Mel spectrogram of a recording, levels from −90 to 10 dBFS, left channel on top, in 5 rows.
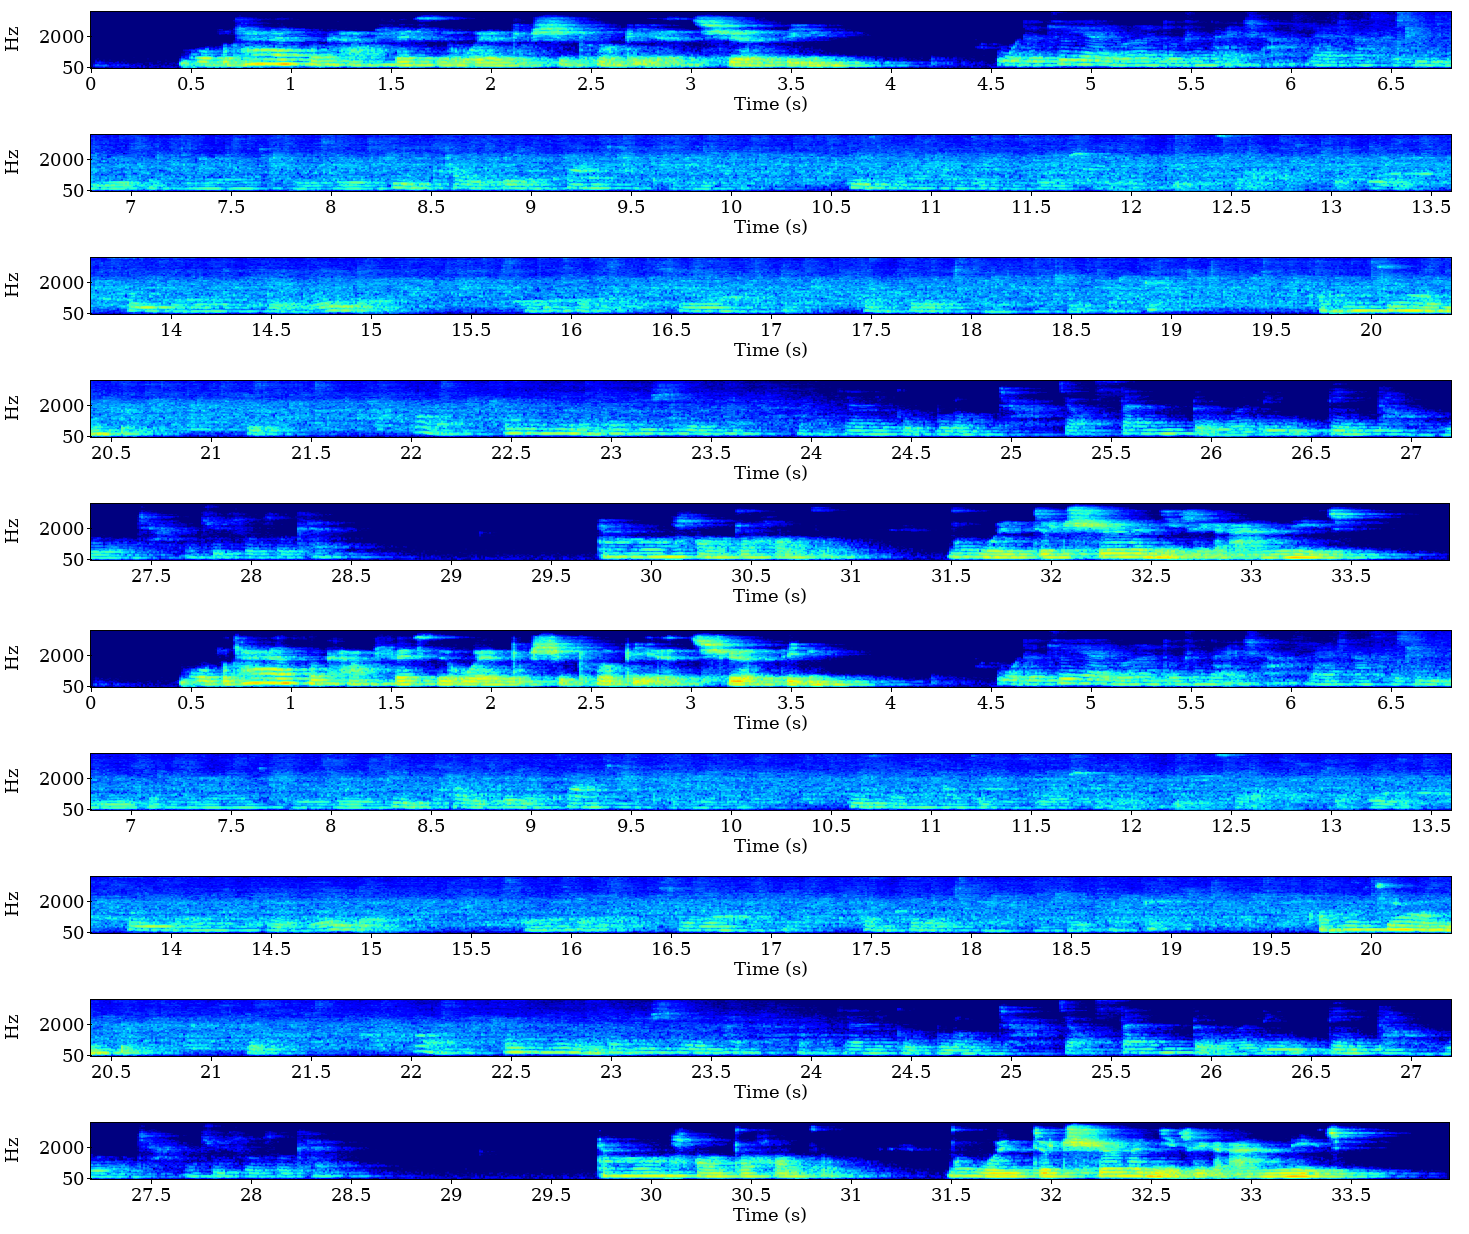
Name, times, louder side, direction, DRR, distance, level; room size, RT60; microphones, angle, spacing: voice 1, 0.4-3.7 19.8-20.4 29.7-30.9 31.5-33.5, right 3 dB, 70° right, 5 dB, 0.5 m, -30 dB
voice 2, 4.5-10.1 10.6-13.4 13.7-15.1 15.7-17.1 17.5-19.0 21.2-21.3 22.0-23.7 24.0-28.4, right 1 dB, ahead, 0 dB, 0.6 m, -44 dB
Cheering / Applause, 5.7-24.3, left 1 dB, 35° left, 1.1 m, -49 dB
4.2 x 3.7 x 2.4 m, 0.67 s
head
